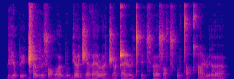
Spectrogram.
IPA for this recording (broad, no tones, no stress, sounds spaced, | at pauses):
vʲ ɔ p y ǁ œ v ʉ s ɔ lˠ œ b u bʲ œ d͡ʒ ɛ ð ɛ ɹ œ d͡ʒ ɔ ʈ ɛ ɭ ʉ tʰ y t͡sʰ œ s ɔ t͡sʰ u t̪ œ qʰ ɛ ɭ ʉ ɾ œ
